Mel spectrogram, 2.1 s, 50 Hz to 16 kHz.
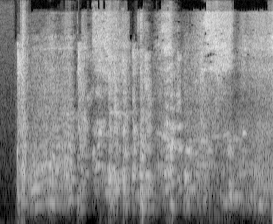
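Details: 1941 Chevy truck sitting 50+ years, restarted with gas poured into the carburetor after fixing a missing throttle return spring and checking the oil: short crank, then it catches straight away and settles into a running idle; starts cleanly.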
